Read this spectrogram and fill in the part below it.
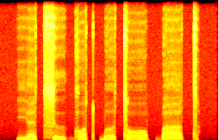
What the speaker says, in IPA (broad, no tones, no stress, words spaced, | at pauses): jɛt͡sɯ ɡɔtɓɤ tɔ ɓat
